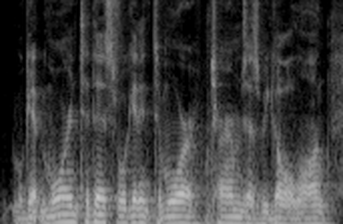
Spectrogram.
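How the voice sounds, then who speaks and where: This man's voice is very deep and low, with a dark, mellow tone and a somewhat breathy quality. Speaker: wine educator. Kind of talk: educational talk to camera. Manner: casual, with fillers.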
